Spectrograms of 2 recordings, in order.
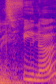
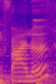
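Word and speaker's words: filo: some um Foo pastry is it Foo or Pho people keep changing it up on me Foo it's Foo pastry Foo pastry I think the Americans say Pho then what you want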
